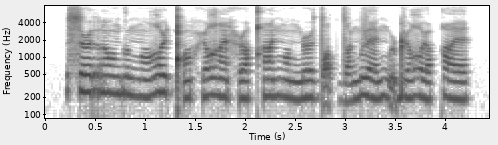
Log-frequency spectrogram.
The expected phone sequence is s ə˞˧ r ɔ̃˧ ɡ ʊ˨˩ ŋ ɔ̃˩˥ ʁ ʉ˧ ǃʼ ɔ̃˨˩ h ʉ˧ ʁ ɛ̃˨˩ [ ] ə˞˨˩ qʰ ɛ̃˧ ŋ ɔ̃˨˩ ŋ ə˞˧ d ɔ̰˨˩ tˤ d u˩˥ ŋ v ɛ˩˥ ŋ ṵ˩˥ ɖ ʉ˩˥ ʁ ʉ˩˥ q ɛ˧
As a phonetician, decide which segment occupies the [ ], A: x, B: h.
B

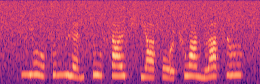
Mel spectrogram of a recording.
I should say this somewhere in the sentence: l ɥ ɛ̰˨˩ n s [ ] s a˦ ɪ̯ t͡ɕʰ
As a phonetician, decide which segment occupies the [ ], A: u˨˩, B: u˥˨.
B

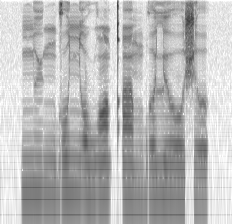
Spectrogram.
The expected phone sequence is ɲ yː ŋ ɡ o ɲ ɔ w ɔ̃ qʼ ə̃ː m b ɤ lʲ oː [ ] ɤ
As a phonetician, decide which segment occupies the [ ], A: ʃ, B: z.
A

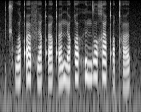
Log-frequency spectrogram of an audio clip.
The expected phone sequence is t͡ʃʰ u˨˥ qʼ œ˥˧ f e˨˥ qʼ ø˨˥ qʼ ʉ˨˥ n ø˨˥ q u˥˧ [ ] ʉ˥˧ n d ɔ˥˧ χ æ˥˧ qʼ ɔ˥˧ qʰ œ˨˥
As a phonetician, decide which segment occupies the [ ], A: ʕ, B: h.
B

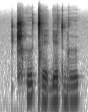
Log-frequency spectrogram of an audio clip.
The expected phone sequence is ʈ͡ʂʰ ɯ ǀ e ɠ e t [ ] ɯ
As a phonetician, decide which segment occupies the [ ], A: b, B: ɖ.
A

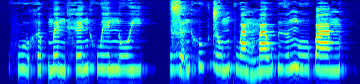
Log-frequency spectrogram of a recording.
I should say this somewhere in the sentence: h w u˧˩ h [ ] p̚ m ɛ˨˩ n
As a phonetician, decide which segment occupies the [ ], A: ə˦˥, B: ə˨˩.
B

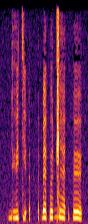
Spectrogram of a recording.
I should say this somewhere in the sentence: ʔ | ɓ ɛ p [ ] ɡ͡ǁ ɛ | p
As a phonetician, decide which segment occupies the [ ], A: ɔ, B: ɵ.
B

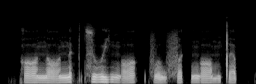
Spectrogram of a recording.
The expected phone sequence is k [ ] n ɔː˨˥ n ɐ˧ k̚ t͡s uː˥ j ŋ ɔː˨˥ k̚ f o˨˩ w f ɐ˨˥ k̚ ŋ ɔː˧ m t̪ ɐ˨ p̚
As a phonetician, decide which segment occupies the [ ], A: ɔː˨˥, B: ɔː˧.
B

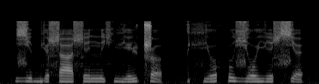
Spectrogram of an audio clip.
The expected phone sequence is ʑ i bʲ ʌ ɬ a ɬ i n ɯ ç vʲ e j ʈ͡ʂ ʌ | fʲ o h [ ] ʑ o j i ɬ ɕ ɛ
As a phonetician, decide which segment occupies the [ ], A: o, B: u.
B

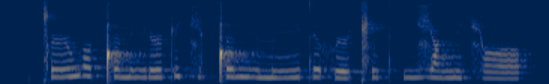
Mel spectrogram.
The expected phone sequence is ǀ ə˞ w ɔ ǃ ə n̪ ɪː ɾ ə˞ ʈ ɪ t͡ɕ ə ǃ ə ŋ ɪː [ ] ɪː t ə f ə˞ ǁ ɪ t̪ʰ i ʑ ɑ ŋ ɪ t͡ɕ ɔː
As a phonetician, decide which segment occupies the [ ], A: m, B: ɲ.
A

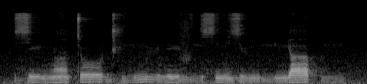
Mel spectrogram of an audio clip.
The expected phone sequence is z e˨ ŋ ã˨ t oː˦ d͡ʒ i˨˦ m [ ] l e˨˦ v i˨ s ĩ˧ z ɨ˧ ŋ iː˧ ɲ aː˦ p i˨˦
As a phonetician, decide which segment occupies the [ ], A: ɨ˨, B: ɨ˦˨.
B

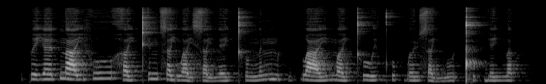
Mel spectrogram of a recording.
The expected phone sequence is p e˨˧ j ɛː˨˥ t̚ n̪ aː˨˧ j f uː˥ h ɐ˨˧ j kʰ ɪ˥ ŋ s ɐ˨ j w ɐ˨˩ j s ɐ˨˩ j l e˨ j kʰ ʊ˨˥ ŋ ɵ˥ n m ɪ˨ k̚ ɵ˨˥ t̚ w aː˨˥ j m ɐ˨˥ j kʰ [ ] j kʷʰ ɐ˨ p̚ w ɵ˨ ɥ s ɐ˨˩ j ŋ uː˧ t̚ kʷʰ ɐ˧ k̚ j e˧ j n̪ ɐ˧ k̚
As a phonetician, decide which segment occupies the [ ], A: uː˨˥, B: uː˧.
A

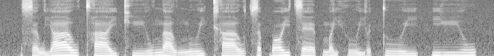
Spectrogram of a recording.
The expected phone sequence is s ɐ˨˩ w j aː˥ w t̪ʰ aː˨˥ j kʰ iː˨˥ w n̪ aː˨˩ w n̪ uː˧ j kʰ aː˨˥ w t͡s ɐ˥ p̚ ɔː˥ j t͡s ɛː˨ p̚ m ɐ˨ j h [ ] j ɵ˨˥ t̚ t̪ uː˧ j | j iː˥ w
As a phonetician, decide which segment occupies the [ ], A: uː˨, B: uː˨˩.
B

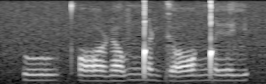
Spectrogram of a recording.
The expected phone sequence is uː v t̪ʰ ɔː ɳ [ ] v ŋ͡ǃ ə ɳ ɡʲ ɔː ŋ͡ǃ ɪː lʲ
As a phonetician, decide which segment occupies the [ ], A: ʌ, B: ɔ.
A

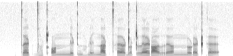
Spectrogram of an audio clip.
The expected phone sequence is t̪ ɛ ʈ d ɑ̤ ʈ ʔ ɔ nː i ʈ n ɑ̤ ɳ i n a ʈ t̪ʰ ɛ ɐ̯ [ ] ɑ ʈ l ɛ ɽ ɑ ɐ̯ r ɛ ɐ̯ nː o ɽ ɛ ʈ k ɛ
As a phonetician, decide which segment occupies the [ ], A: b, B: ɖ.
B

